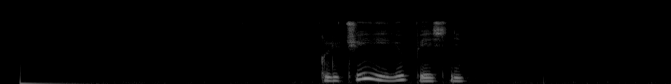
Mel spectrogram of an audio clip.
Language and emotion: Russian, neutral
